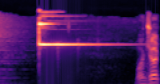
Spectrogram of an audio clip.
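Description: A theme tune fades out, then a single bright electronic ding sounds about half a second in. It rings on one high note and fades away over about a second.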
